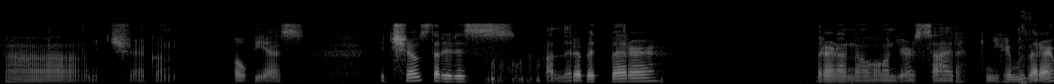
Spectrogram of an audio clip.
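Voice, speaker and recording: Soft-spoken and fairly slow, a man with a fairly low voice makes very wide pitch swings and takes long, frequent pauses. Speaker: gaming streamer. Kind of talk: live game streaming commentary. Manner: quiet, soft-spoken; halting, many fillers. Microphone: too quiet, viewers can't hear well.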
